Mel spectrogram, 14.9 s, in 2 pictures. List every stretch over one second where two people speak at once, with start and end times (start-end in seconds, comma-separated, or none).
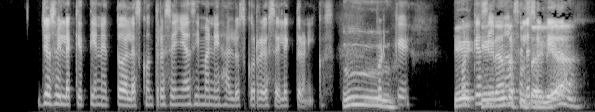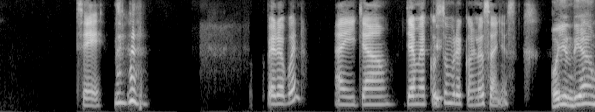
5.7-7.2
